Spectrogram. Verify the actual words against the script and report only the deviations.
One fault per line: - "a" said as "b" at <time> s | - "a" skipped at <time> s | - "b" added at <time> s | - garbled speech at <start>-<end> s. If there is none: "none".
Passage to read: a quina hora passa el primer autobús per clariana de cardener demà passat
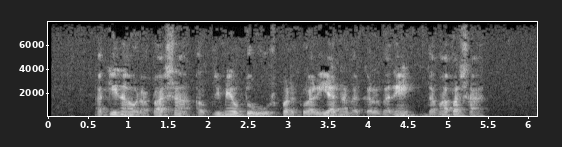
none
